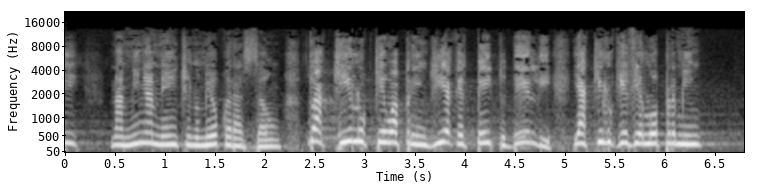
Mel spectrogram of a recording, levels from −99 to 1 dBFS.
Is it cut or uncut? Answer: cut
